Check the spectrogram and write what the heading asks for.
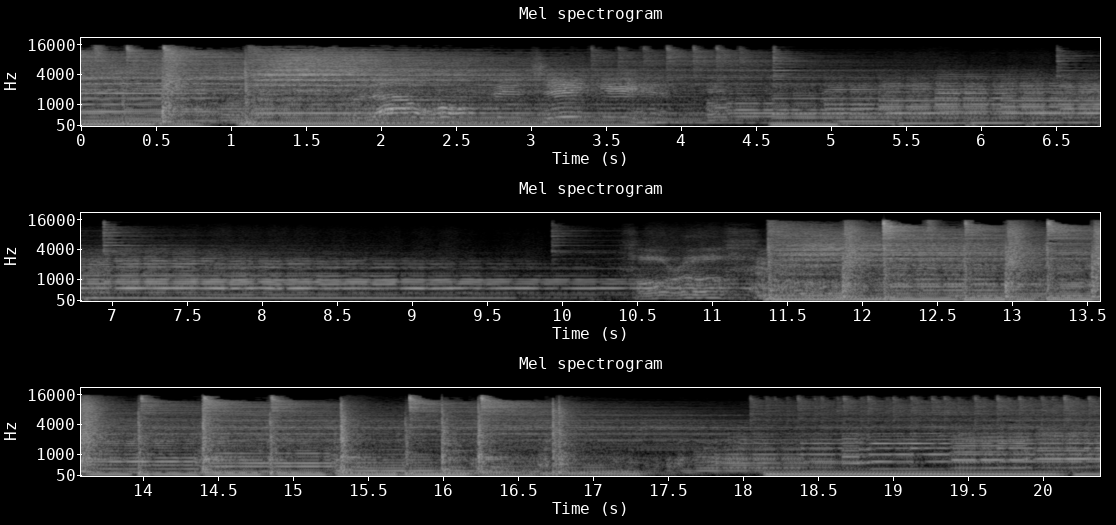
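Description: A rock band playing live with electric guitar, bass guitar and drum kit. The drums drop out for several seconds in the middle while guitar and bass chords ring on, then come back in with a full beat.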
